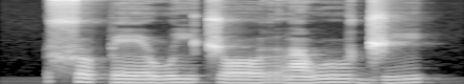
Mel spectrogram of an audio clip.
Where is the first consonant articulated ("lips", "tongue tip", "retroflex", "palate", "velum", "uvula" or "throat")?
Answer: tongue tip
